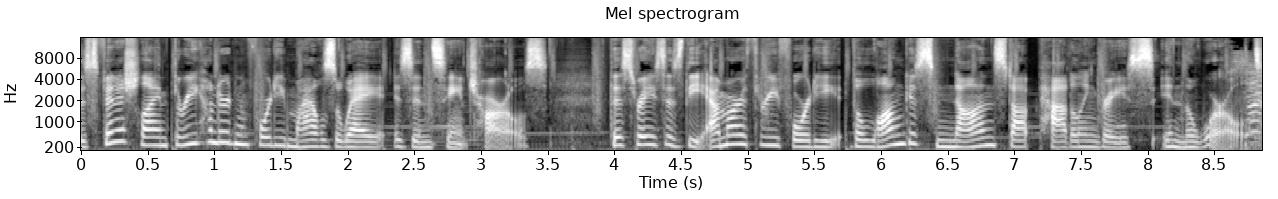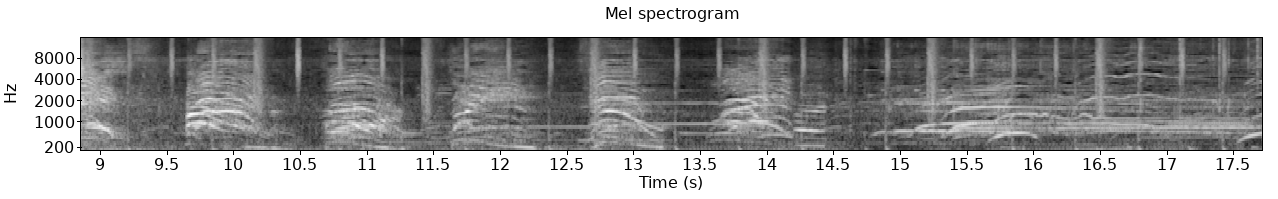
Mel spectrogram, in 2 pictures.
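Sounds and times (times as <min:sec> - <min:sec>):
speech: 0:00.0 - 0:09.2
raucous crowd whooping and shouting at the start of the MR340 paddling race: 0:08.8 - 0:17.7.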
